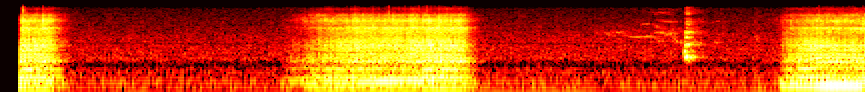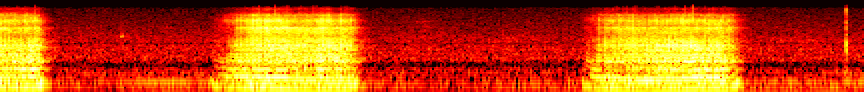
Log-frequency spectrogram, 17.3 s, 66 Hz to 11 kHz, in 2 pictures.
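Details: English Mastiff asleep on his new bed, who snores like this all the time: four loud, rough snoring breaths separated by quiet pauses, about 16 a minute, in a quiet room.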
